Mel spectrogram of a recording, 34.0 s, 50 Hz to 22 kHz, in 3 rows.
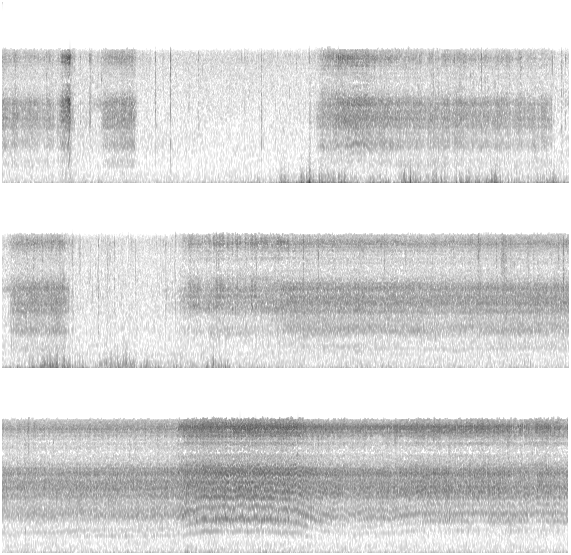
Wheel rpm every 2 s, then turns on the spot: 20, 10, 0, 30, 20, 20, 10, 20, 30, 30, 30, 30, 30, 60, 50, 40, 50.
2-4 12-14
